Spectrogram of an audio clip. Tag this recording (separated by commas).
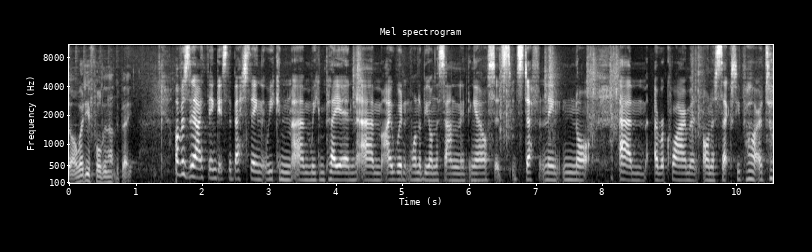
Speech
